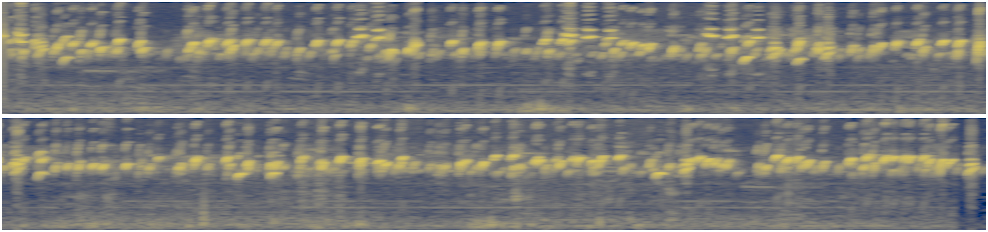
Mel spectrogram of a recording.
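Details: European goldfinches twitter as a group in a butbata meant to make males sing and break their silence. They keep up a steady, rapid, tinkling chatter throughout, with a faint hum underneath.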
